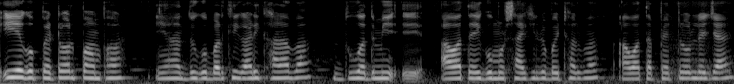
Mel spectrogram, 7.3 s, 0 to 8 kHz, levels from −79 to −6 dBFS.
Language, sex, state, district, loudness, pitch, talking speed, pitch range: Bhojpuri, female, Bihar, Gopalganj, -35 LUFS, 215 Hz, 210 wpm, 210-230 Hz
